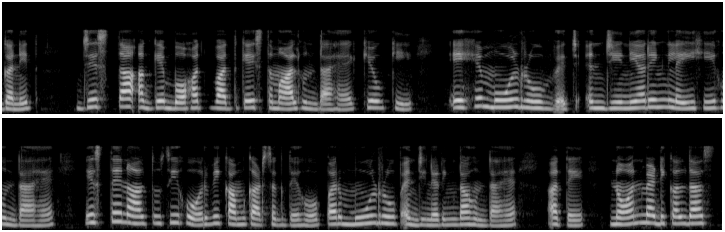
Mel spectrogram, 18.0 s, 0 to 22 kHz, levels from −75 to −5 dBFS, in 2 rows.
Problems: background sounds at intervals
